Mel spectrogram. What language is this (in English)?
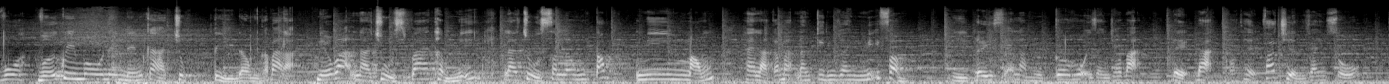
Vietnamese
